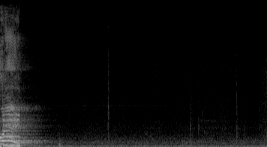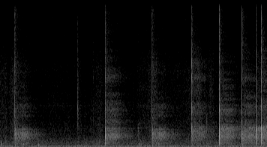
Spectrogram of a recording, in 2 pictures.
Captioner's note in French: Applaudissements timides; Long silence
